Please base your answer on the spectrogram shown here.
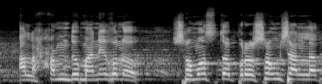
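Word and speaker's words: الحمد: আলহামদুলিল্লাহি রাব্বিল আলামিন আলহামদু গলার ভেতর থেকে এটা উচ্চারণ করবেন আলহামদু মানে হলো সমস্ত প্রশংসা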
